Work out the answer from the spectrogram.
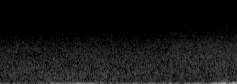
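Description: Ocean waves at the shore as the tide comes in: a steady, rushing wash of surf that swells slightly louder toward the end.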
